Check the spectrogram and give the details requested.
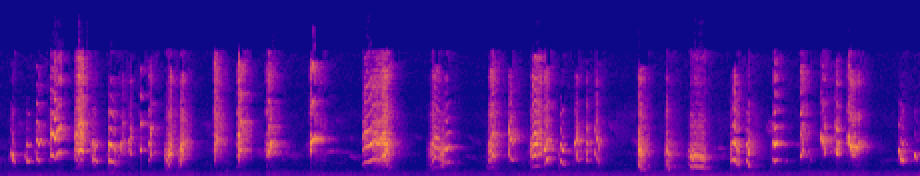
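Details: Continuous mimicry-laden song from a wild long-tailed shrike that has not finished moulting, made of quick, varied, sharp chirps and harsh notes repeated in dense succession with barely any pause.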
